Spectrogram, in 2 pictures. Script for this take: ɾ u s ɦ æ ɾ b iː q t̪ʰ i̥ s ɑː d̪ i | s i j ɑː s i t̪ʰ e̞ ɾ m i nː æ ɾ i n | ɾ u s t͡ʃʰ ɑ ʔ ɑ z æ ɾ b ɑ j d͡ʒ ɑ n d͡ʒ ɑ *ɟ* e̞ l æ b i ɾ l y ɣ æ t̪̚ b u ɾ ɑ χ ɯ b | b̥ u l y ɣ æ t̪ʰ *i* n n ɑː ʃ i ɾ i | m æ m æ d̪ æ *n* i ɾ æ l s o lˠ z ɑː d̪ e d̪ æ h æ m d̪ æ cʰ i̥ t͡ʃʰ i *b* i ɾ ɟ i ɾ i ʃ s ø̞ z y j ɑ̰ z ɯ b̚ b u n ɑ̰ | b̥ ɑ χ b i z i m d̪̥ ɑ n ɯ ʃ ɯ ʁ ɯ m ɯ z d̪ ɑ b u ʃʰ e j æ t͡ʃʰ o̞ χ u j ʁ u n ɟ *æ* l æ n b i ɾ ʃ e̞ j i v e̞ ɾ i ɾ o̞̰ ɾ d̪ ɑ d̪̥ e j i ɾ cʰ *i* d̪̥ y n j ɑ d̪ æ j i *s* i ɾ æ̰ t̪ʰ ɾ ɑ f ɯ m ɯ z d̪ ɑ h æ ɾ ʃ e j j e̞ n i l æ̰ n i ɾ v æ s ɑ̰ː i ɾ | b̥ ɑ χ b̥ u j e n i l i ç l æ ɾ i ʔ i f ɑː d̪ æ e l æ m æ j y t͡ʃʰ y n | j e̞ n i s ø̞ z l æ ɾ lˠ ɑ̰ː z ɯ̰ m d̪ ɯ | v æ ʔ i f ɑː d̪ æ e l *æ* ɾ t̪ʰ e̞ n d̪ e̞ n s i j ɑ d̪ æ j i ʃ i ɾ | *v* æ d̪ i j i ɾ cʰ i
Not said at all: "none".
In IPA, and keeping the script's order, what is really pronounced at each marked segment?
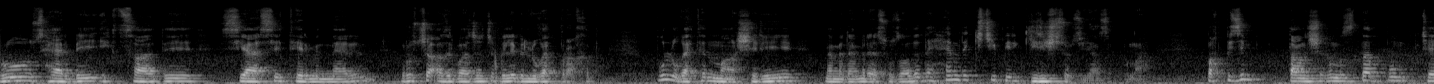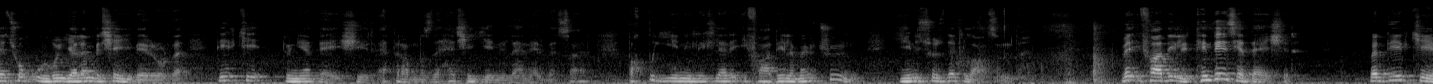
b, i, m, b, æ, i, ʃ, i, v

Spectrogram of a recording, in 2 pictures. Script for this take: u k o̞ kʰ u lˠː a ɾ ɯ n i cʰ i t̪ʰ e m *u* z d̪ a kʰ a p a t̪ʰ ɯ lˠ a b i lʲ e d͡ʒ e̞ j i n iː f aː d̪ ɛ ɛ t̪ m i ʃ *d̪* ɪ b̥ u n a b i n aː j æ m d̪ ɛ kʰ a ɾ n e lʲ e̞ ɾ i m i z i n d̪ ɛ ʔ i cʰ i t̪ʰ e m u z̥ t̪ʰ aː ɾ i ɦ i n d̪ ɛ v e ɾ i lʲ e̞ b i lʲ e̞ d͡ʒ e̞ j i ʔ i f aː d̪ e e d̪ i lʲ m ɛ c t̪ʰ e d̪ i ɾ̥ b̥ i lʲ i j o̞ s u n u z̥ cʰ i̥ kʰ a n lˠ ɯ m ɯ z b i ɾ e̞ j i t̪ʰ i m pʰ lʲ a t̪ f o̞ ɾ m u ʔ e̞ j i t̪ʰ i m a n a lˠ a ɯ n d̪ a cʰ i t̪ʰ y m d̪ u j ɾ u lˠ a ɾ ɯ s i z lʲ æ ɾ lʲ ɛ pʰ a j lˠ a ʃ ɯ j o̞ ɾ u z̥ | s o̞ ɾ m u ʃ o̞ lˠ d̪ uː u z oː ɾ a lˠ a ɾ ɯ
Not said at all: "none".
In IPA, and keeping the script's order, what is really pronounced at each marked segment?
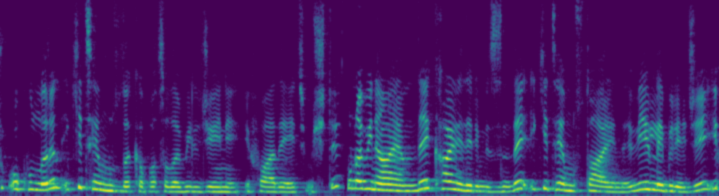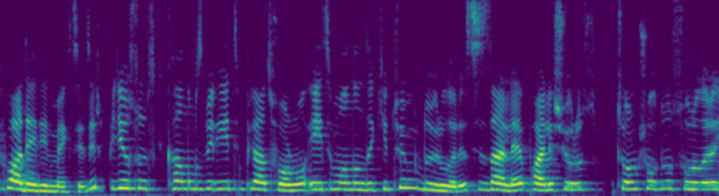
u, t̪

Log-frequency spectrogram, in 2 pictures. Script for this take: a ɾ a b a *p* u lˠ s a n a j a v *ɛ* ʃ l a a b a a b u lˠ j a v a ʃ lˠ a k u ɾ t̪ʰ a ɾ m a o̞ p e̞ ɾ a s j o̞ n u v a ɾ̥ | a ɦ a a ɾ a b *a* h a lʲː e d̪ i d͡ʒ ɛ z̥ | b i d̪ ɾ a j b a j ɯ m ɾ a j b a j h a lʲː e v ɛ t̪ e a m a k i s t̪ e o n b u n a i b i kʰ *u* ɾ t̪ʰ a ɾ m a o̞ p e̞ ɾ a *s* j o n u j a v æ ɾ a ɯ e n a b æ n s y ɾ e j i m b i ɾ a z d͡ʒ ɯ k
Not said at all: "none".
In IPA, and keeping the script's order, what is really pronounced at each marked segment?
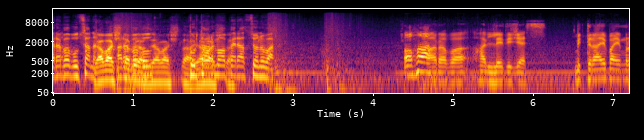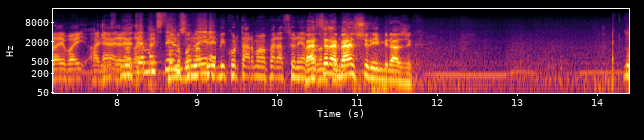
b, a, a, u, s

